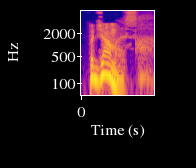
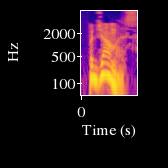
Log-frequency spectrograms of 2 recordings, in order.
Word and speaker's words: pajamas: pajamas, 파자마가 아니네요. 다시 갑니다. 파자마가 아니에요. pajamas, 그렇습니다. pajamas.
